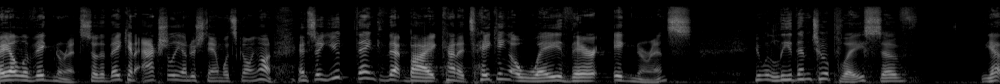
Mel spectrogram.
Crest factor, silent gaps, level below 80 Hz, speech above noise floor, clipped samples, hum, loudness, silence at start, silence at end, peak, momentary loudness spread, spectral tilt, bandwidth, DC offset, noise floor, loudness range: 22 dB; none; -76 dBFS; 31 dB; under 0.1%; none; -35 LUFS; 0 s; 0 s; -14 dBFS; 9 LU; -2.5 dB/octave; 16 kHz; under 0.1%; -66 dBFS; 3 LU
